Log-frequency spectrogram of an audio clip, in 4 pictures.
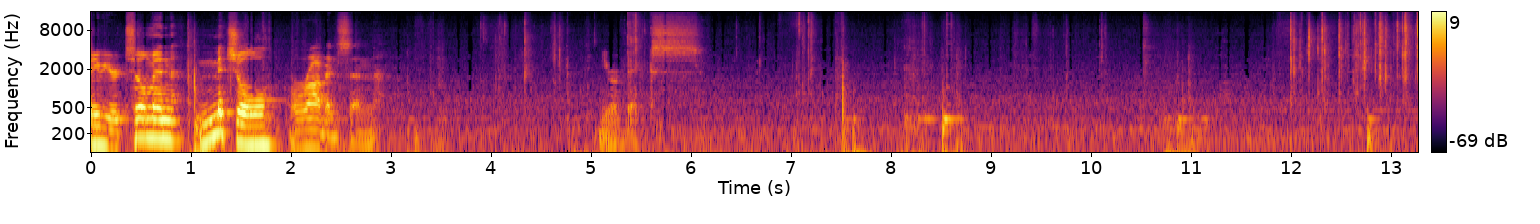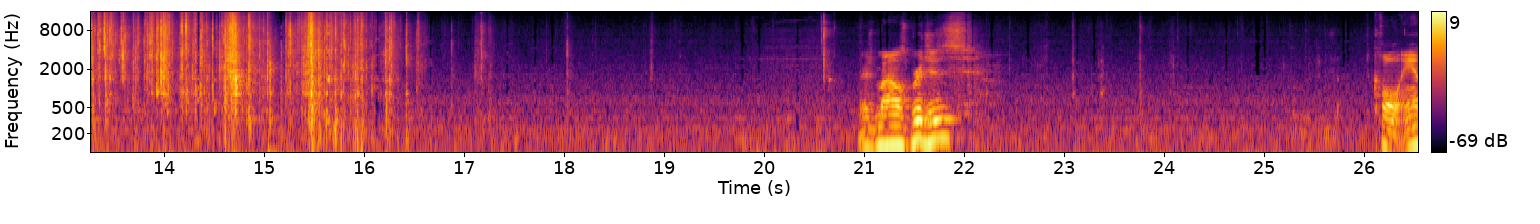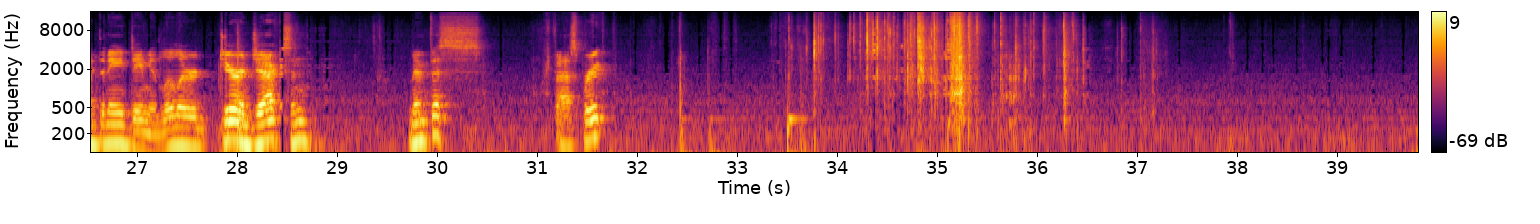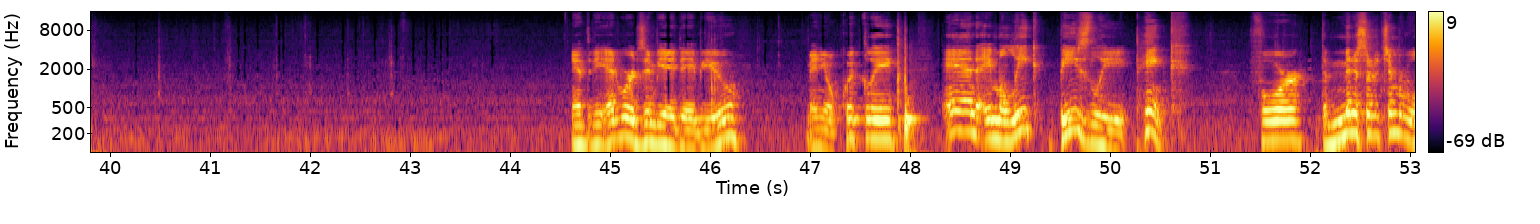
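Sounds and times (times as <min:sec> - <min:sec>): card pack wrapper crinkling: 0:11.8 - 0:17.4, 0:33.5 - 0:37.3.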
